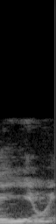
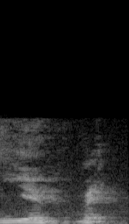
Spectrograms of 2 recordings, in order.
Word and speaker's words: Yewe: Some people call it Yewe Yewe. Yeah, but the word is Yeve.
